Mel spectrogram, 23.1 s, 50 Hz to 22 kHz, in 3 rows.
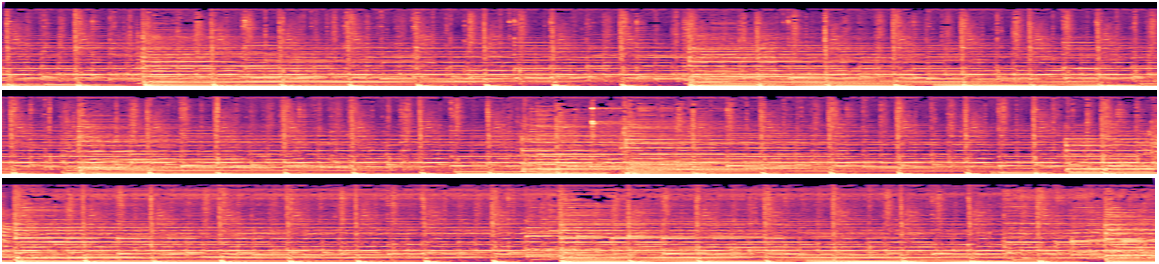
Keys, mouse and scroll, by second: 5.5 click, 6.5 middle click, 9.9-10.7 scroll up 2, 10.3 middle click, 11.6 shift+middle click, 12.3 middle click, 13.0 scroll down 1, 13.5 shift+middle click, 14.1 middle click, 14.7 shift+middle click, 15.3 middle click, 15.7-16.1 scroll down 5, 16.2 shift+middle click, 18.6 shift+middle click, 20.0 right click, 20.8 shift+right click.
